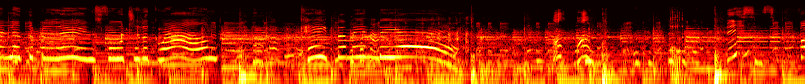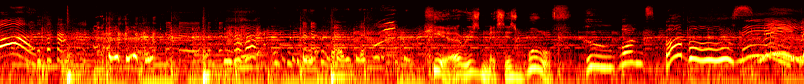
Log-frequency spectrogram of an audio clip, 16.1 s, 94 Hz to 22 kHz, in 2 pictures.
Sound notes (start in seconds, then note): 5.4 snorts; 5.5 barks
